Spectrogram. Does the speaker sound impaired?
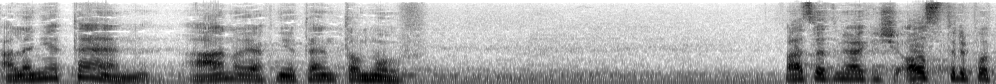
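No.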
